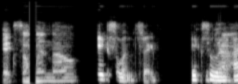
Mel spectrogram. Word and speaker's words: Ixalan: You're going to Alexian too. Yeah. I think it's pronounced Ixalan though.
